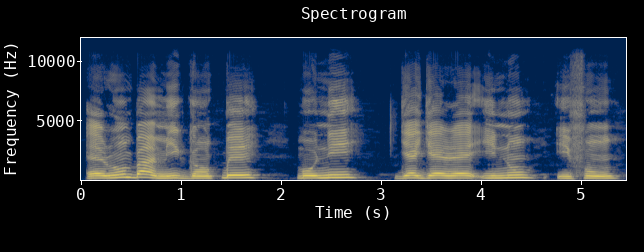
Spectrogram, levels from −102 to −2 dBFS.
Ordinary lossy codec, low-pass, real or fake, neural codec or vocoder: none; 10.8 kHz; real; none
